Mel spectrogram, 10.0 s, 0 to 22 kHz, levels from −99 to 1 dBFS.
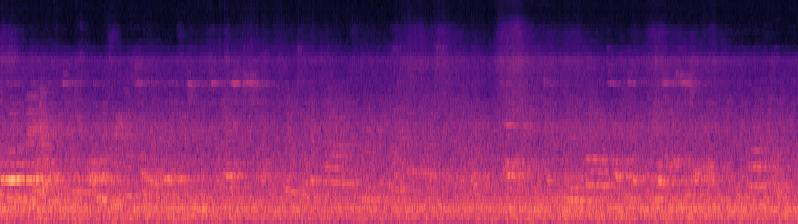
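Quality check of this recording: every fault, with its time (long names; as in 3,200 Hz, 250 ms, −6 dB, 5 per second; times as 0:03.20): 0:02.99–0:06.34: clipping −28 dBFS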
